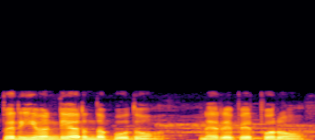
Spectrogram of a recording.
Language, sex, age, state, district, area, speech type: Tamil, female, 60+, Tamil Nadu, Kallakurichi, urban, spontaneous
